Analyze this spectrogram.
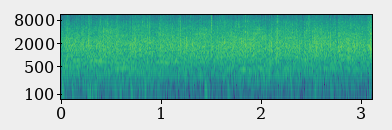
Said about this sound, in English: Come on, give the King of Kings a big victory clap offering.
